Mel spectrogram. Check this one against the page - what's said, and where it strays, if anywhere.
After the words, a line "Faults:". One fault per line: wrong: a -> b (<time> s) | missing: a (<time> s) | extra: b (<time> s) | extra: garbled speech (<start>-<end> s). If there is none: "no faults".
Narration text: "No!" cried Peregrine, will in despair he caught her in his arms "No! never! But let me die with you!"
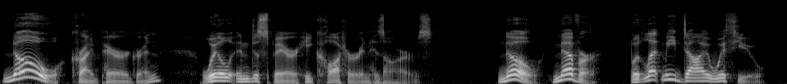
"No!" cried Peregrine, will in despair he caught her in his arms "No! never! But let me die with you!"
Faults:
no faults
